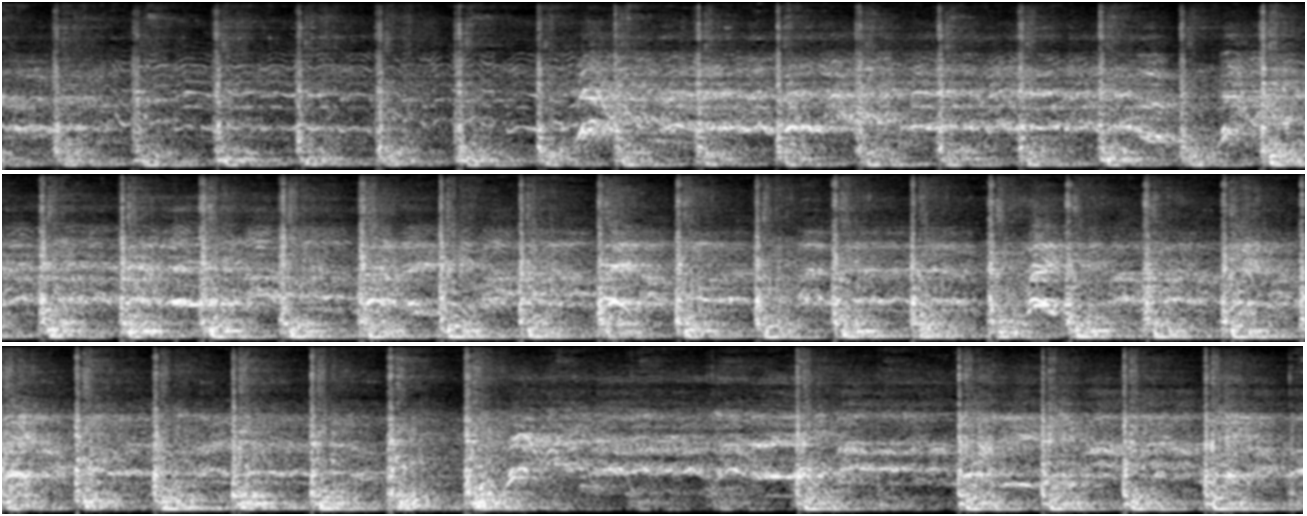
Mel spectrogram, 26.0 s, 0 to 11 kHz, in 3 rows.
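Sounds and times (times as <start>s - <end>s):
high-pitched group singing: 0.0s - 26.0s
large drum steady beat: 0.0s - 26.0s.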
